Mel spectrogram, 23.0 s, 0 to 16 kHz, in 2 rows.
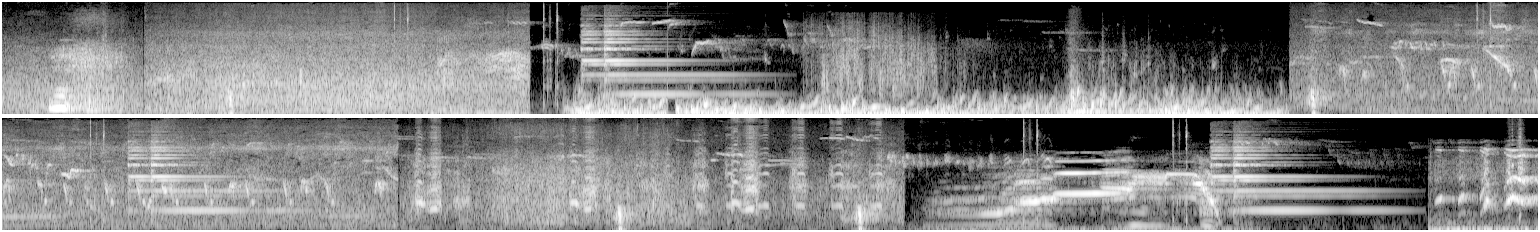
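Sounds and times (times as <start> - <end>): dense low sound: 4.2 - 9.7
geese honking: 14.3 - 20.7.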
